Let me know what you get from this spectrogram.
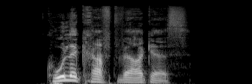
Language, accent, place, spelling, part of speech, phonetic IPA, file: German, Germany, Berlin, Kohlekraftwerkes, noun, [ˈkoːləˌkʁaftvɛʁkəs], De-Kohlekraftwerkes.ogg
- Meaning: genitive singular of Kohlekraftwerk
